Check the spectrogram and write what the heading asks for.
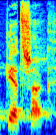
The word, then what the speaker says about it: Pietrzak: What is the perfect pronunciation of your name? Pietrzak. Okay, Pietrzak.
